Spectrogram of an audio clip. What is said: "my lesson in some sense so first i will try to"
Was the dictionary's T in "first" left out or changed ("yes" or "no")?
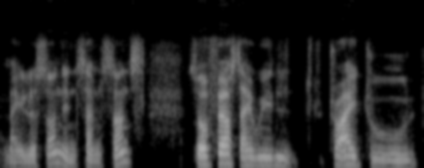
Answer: no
